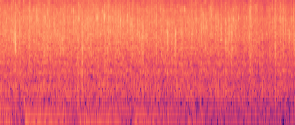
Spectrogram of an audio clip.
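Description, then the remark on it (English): A frying pan sizzles steadily, with a dense hiss full of tiny pops and crackles. It holds an even, fairly loud level throughout, with no voices. “Well, it's time to put the Shark Tank Steve Gadlin into the frying pan.”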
